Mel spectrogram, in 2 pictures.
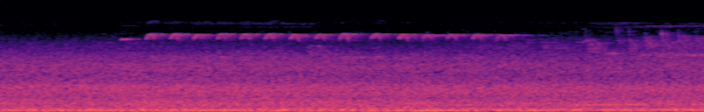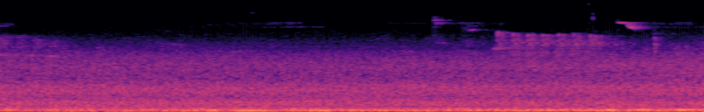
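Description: A small bird sings a run of quick, evenly repeated high chirps for about four seconds, and sings again near the end, over a steady low background rumble.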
